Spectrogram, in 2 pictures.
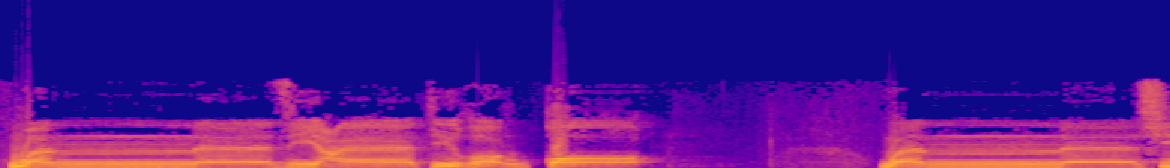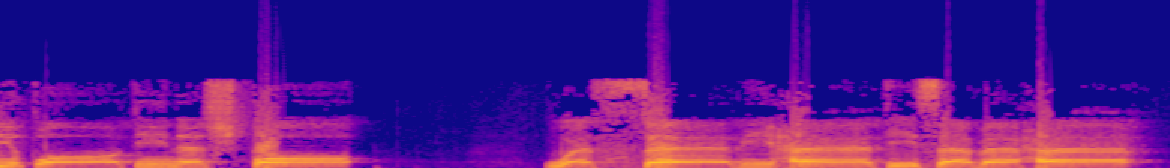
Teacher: جبتها كلها فتح، مفيش فيها ريحه التقليل خالص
